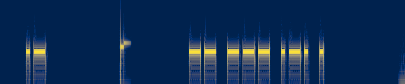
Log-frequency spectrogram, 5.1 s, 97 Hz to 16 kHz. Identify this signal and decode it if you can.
Morse code, heard as a keyed tone, about 25 wpm, 700 Hz. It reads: A MORE
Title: Sentences from Top 100 Words - New Word Drill - 25wpm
